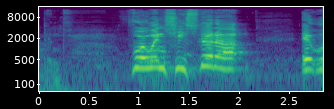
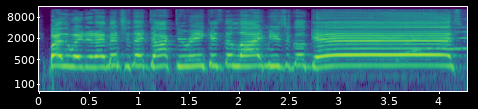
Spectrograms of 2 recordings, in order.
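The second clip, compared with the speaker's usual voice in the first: higher, slower shouted introduction, stretching the last word out long; announcer hype; 6 semitones higher, 4 dB louder than usual. Acted. Host announcing the live musical guest, hyped shout. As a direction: belt it out like a ring announcer.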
